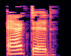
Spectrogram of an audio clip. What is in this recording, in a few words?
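"acted", British English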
